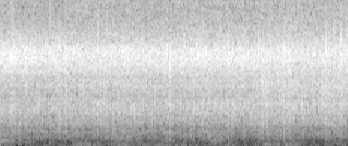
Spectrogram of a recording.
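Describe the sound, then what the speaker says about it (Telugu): Onions and tomatoes frying in a pan for ginger chutney, a steady, close, bright sizzle that holds evenly throughout with no talking. "ఇందులోకి ఎర్రగడ్డ టమాటాలు రెండు వేసుకొని వేయించుకోవాలి మెత్తగా అయ్యేంత వరకు"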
